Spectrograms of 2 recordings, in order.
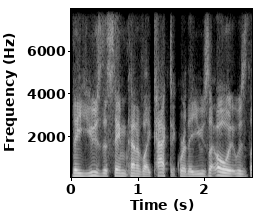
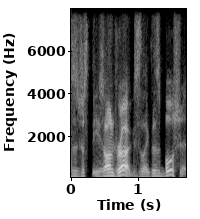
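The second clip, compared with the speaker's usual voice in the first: sarcastic, mocking put-on voice, quieter; 4 dB quieter than usual. Imitating people like the listeners dismissing the story: sarcastic imitation of skeptics. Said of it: "I'm being, like, very, like, sarcastic about that".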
